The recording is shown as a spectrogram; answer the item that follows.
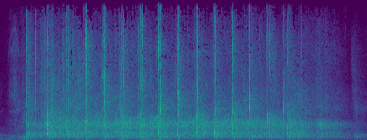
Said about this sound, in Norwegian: Applaus til Arve.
